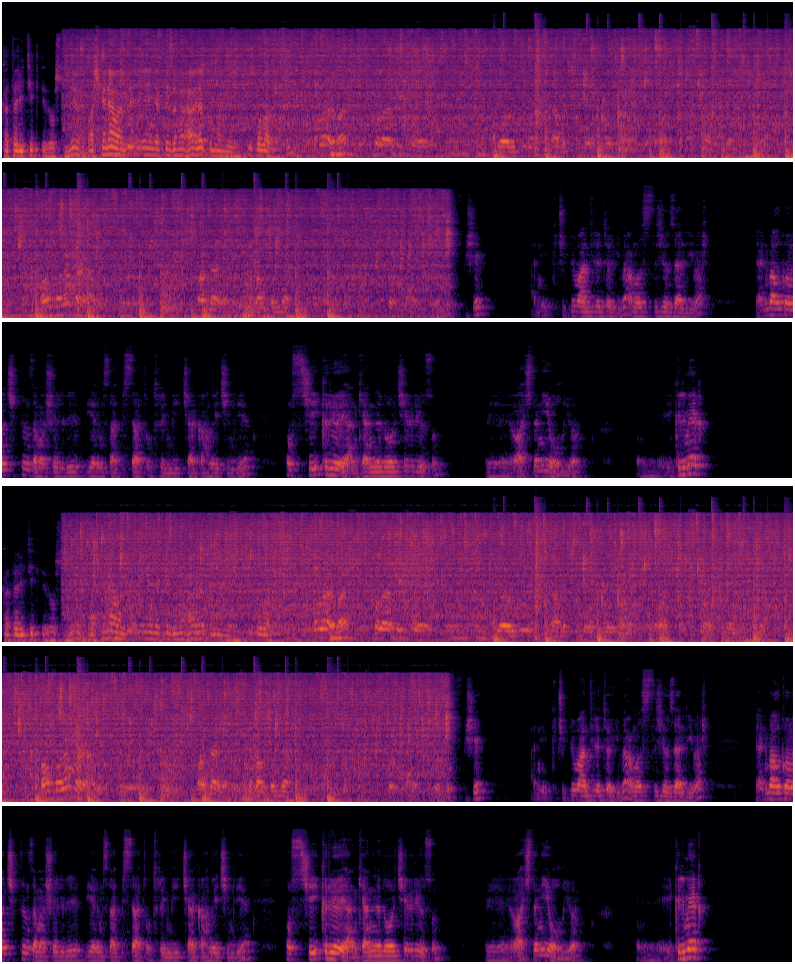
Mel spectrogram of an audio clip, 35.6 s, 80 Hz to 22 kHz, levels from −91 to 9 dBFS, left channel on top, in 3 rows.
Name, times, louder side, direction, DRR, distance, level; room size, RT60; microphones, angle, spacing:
voice 1, 0.0-4.5, left 4 dB, 65° left, 0.3 m, -33 dB
sound 1, 0.9-18.6, right 3 dB, 80° right, 0.8 m, -35 dB
voice 2, 4.7-11.5 12.3-19.1 19.8-22.4 23.2-27.4 28.0-30.3 31.0-32.4 33.3-34.2, right 3 dB, 55° right, 0.6 m, -38 dB
sound 2, 7.4-8.3 8.6-11.5 11.7-13.3 13.6-16.4 16.7-17.4, equal, 10° right, 0.4 m, -30 dB
3.3 x 2.1 x 3.2 m
head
